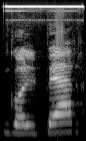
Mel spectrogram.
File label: "golpear", Spanish; verbs ar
